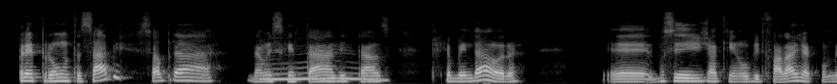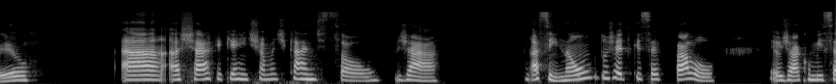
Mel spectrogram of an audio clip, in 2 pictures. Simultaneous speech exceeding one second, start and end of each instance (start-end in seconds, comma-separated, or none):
2.6-3.8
